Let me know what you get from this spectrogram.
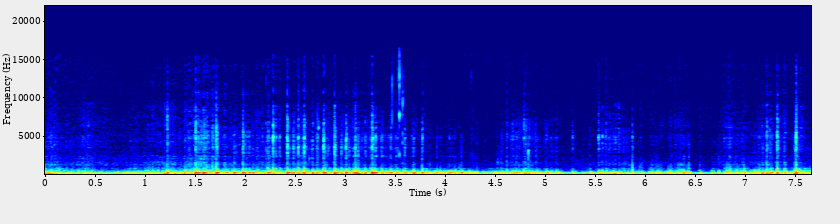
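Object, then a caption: Metal mesh microphone grille. Both hands scratch the top of a black USB microphone's hollow metal mesh grille with their nails. The result is a dense, continuous low scratching rumble with a steady hum-like tone around 250 Hz, swelling and dipping in loudness with the strokes.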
